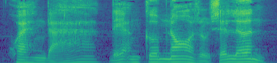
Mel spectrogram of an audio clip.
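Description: Man doing a gentle motherly lady, raised soft voice, coaxing, audiobook. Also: medium pitch, measured pace, pitched above the performer's own voice, natural voice. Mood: kindly. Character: kindly wealthy middle-aged lady, gentle, motherly. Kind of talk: audiobook reading.

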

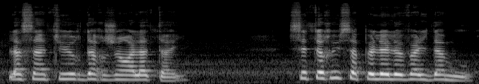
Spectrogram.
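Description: A woman narrating an adventure novel in a measured, expressive reading. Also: fairly high pitch. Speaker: audiobook narrator. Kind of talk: scripted literary narration.

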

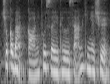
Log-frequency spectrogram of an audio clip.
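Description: A woman's voice: lowish voice, lively intonation, brisk, darkish tone, slight background noise. A woman host giving a polite, formal scripted introduction to an audiobook for her listeners. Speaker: channel host.

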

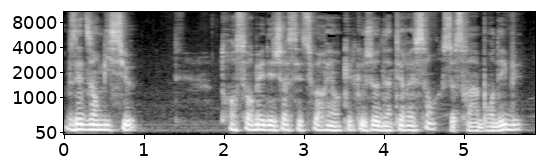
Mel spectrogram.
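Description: A man reading an audiobook, voicing a proud, quick-witted young baroness with dry, cutting repartee. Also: mid-range voice, flat delivery, dark tone, husky, close to an everyday voice. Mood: sly.

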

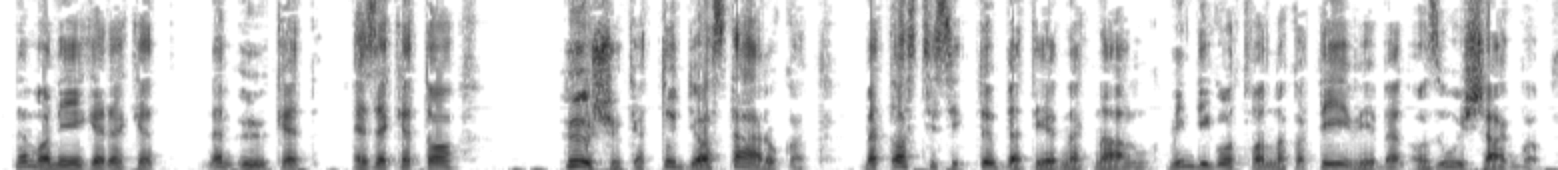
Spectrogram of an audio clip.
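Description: A jittery, shrill little man of about forty-five, put on by a male audiobook reader, pleading and squealing with indignation. His voice jumps much higher than the narration and pushes louder, over a dry, close sound. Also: big pitch swings, dry recording.

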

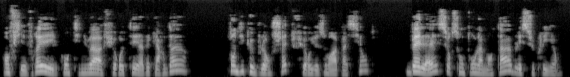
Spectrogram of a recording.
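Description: A woman reading a story aloud as an audiobook reader, in lively and expressive literary narration. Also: deep voice, moderate pace.

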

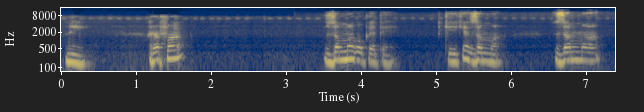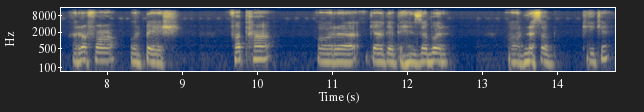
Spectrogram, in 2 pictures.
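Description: A woman's voice: on the low side, fairly even intonation, long pauses, warm tone, slightly rough. A woman teaching an Arabic grammar class online, patiently repeating examples and checking that students follow. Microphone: online voice chat room.

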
